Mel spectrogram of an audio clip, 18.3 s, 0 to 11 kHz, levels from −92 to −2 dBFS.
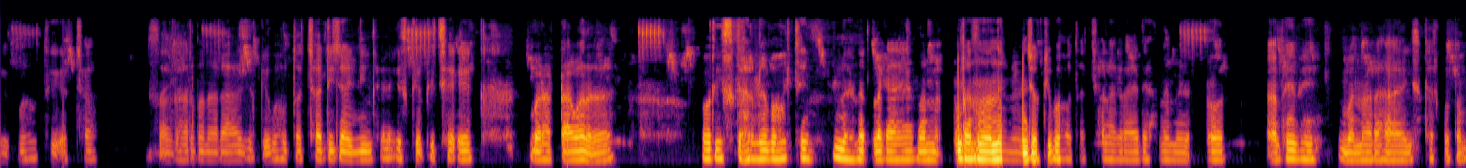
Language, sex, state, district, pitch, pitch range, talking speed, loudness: Hindi, male, Bihar, Jamui, 120 Hz, 115-130 Hz, 170 wpm, -21 LUFS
